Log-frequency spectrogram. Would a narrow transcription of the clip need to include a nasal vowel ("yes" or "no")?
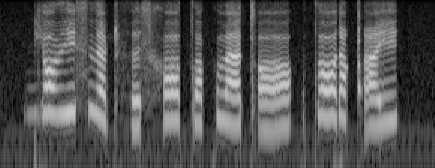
no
